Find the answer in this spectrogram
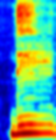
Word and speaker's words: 늘: 발음을 할 때 좀 길게 늘이라고 말하는 게 뉘앙스를 잘 나타낼 수 있어요. 언제나 변함없이 항상 이런 의미를 지니고 있는 나름 낭만적이고 로맨틱한 단어거든요. 그래서 부드럽고 길게 발음해야 느낌을 잘 살릴 수 있습니다.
